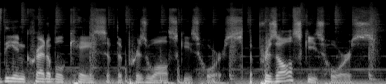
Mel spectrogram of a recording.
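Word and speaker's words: Przewalski: This is the incredible case of the Prisolski's horse. The Prisolski's horse, pronounced shubalsski, isn't just any horse.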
